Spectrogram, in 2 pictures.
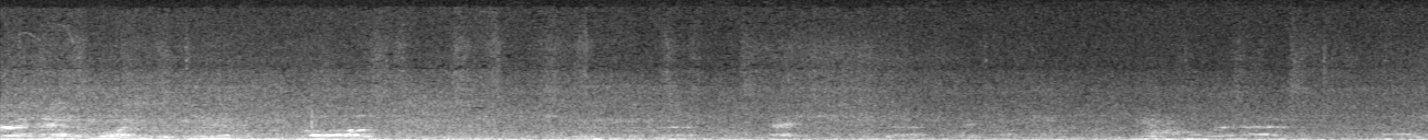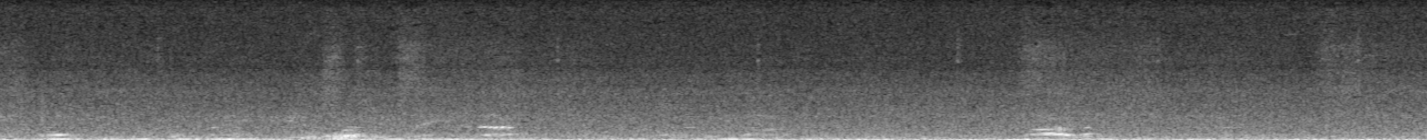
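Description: A comb rustles softly through hair.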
